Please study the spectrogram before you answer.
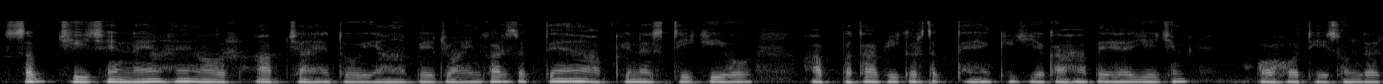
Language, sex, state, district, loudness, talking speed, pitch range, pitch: Hindi, male, Bihar, Saharsa, -32 LUFS, 145 wpm, 110-120 Hz, 115 Hz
